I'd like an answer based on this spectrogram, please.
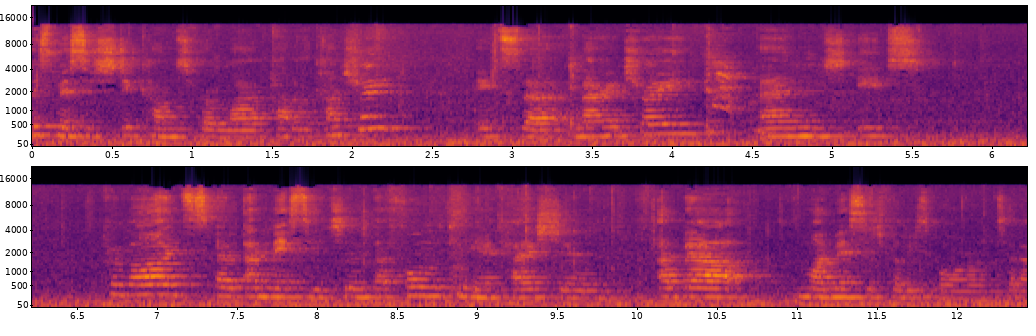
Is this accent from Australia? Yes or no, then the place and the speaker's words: yes; Western Australia, Australia; So this is my country. I'm from Kanyang Group, which is part of the southwest corner of Australia, and it's the land of paper bark trees.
